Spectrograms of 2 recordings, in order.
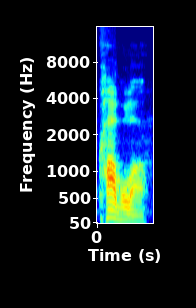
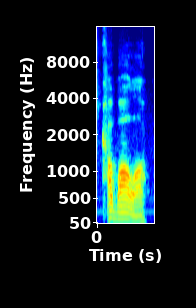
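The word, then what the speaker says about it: Kabbalah: very simple version of of Cababala, that's how you say it in Hebrew. In English, it's Cabala.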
